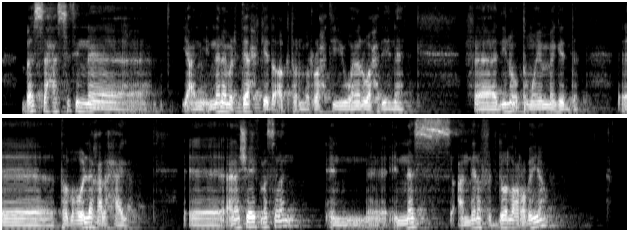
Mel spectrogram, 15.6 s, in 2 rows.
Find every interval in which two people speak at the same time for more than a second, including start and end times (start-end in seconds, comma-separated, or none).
none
